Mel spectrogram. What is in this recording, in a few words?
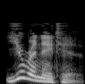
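"urinative", British English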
